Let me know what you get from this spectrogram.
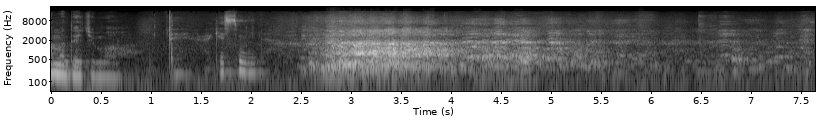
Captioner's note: audience Laughter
